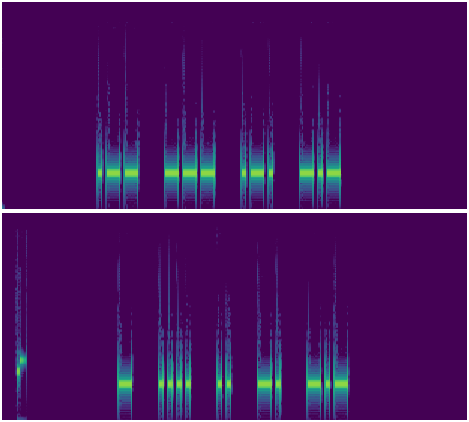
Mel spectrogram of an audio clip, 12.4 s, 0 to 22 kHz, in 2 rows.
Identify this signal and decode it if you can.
Morse code, heard as a keyed tone, about 20 wpm, spaced as for 14 wpm, 700 Hz. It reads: WORK THINK
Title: 2x Character Spacing - Top 500 Words - 20wpm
